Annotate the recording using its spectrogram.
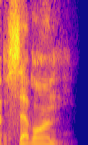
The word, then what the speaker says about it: Sevan: How do you say your name? Is it just Sevan? – Yeah, Sevan.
